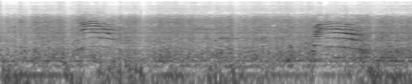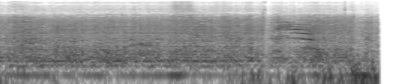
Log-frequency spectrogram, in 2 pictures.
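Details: Female cat calling her mate with three short, arched meows spread several seconds apart, each rising then dropping, amid a continuous noisy background hiss and low hum.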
